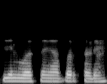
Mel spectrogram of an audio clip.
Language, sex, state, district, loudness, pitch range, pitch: Hindi, male, Jharkhand, Jamtara, -19 LUFS, 140-150 Hz, 145 Hz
